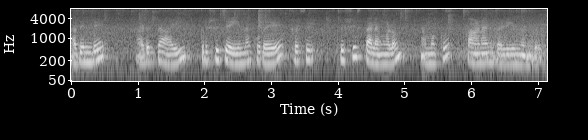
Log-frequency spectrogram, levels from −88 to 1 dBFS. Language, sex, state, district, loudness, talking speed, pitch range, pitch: Malayalam, female, Kerala, Kollam, -17 LUFS, 90 wpm, 165-230 Hz, 190 Hz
